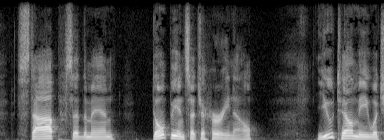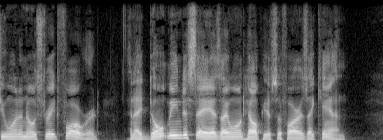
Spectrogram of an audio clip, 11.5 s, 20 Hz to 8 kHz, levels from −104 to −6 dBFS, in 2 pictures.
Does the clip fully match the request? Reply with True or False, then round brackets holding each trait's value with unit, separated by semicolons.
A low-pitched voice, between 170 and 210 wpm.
True (115 Hz; 190 wpm)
